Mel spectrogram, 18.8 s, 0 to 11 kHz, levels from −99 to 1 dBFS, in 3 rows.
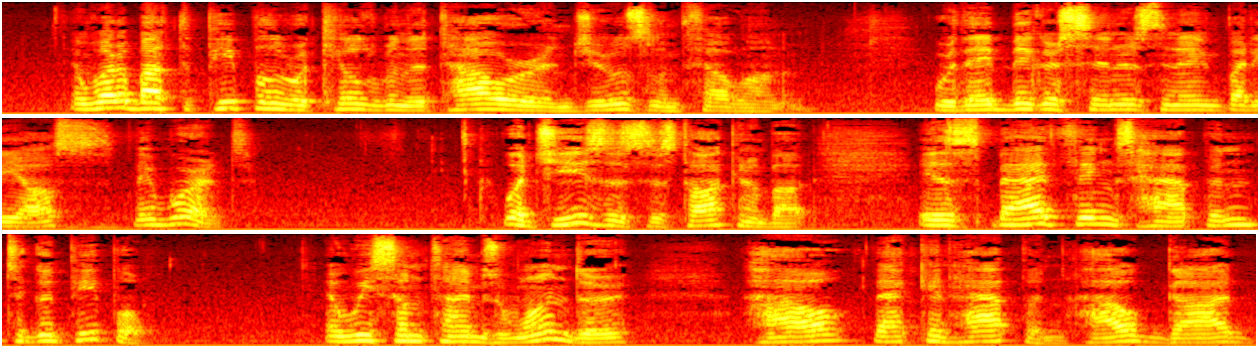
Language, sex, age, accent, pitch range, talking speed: English, male, 60-79, American, 125-160 Hz, 150 wpm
